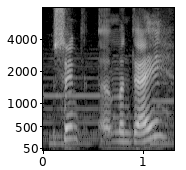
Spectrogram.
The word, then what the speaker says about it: Saint-Mandé: Headquartered in Saint-Mandé. I mean, it's French, so everything has to have the emphasis, the strong syllable on the last syllable of the word.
